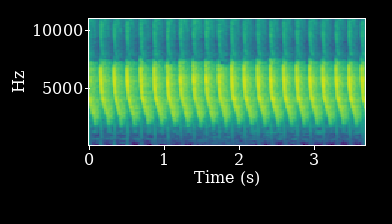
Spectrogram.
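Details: Rapid series of shrill, falling notes from a Sunda warbler, roughly five per second, each starting high and slurring down, delivered without pause.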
